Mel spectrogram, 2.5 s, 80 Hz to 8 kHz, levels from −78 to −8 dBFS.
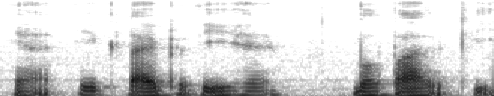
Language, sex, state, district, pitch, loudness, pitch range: Hindi, male, Madhya Pradesh, Bhopal, 120 Hz, -20 LUFS, 110-120 Hz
